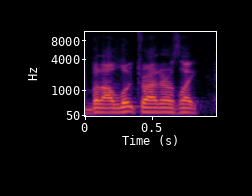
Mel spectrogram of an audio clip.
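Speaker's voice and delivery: ordinary delivery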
